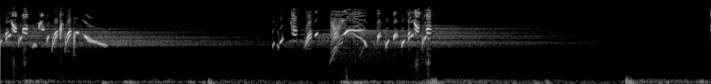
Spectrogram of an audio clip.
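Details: European goldfinch song in two bursts of fast, sparkling twitters and buzzy slurs separated by silence. Faint low knocks are heard in the background.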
